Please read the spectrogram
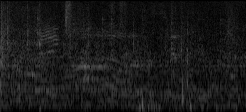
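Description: Indistinct voices talking nearby, with footsteps on paving stones.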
